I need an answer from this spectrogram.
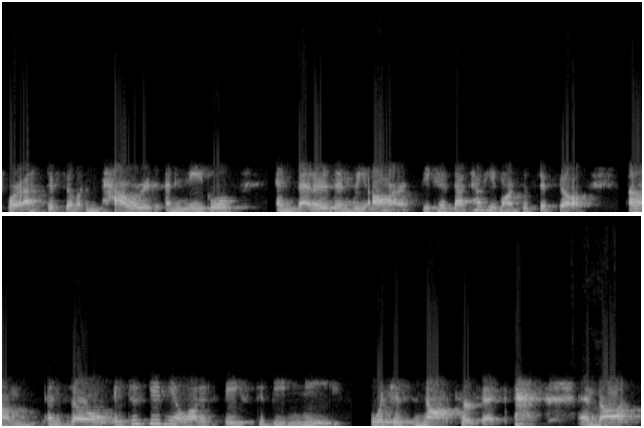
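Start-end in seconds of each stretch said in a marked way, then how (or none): none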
